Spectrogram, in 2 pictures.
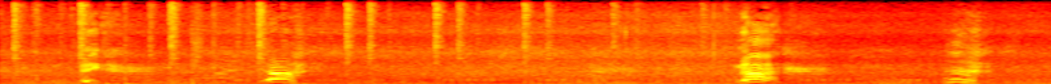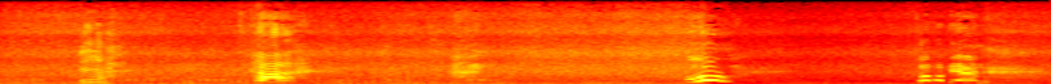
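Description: A man calls out short, loud words in bursts, close by.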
